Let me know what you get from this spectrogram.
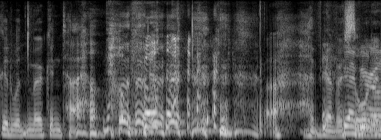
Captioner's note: players laughing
